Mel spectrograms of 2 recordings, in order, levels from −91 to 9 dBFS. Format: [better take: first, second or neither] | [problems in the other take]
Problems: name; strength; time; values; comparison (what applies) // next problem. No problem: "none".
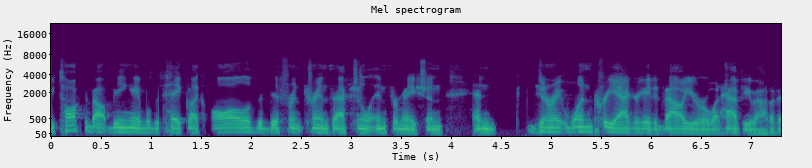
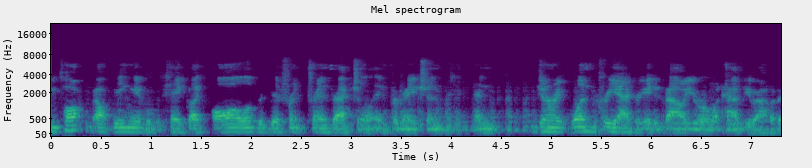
first | noise reduction (neural mask model DeepFilterNet 3)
